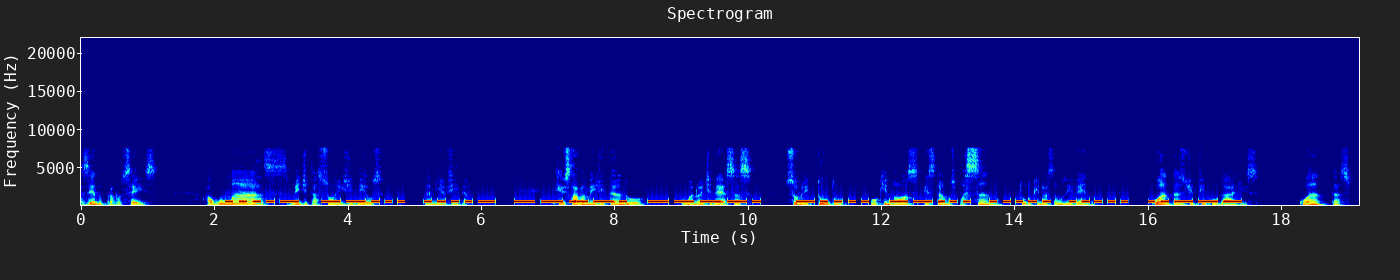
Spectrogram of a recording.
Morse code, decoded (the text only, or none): 47499 67552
